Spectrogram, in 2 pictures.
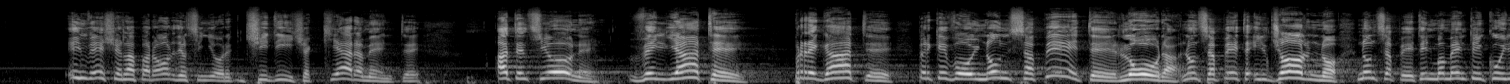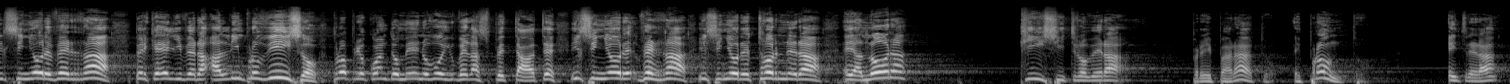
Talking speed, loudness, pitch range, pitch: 105 wpm, -19 LUFS, 190-275 Hz, 245 Hz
